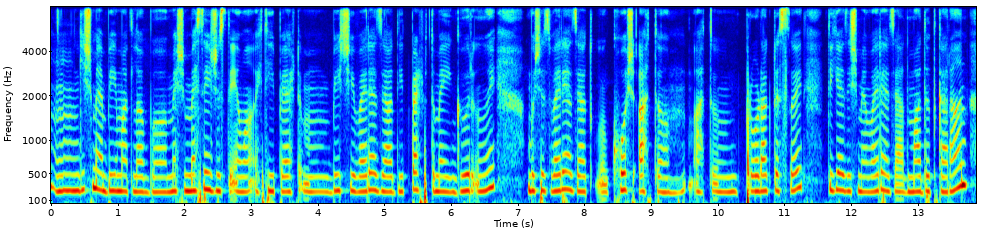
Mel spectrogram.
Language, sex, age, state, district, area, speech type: Kashmiri, female, 45-60, Jammu and Kashmir, Baramulla, rural, spontaneous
